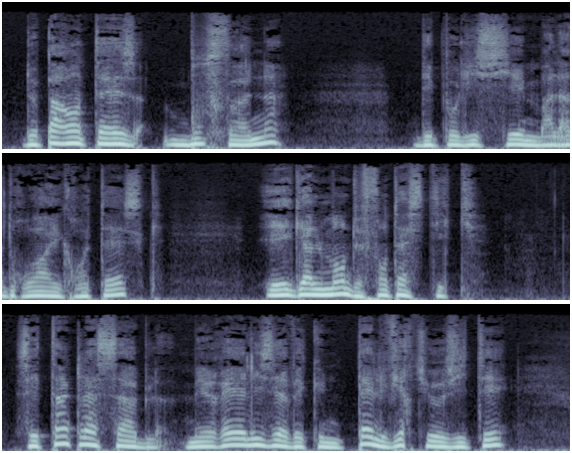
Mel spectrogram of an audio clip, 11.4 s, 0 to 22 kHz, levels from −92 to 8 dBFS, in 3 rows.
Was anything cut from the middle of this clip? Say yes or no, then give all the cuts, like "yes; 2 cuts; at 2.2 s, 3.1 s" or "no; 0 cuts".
no; 0 cuts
